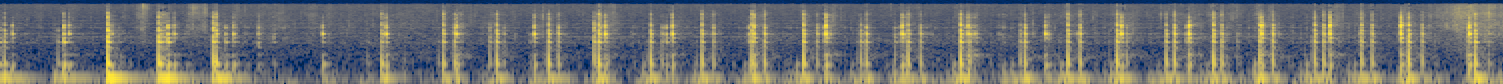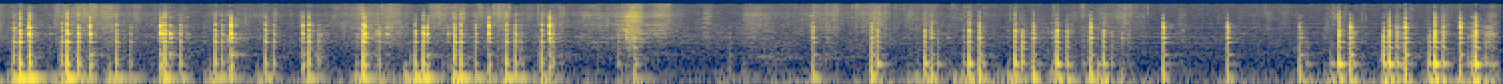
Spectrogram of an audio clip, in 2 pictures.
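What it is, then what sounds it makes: Wooden plank. A long, thin, flat, light-colored solid wooden board, held diagonally, is tapped and knocked with fingertips and nails. Rapid, irregular, dry taps patter throughout, each with a short knock and a low woody body, and they soften briefly around the middle before picking up again.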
